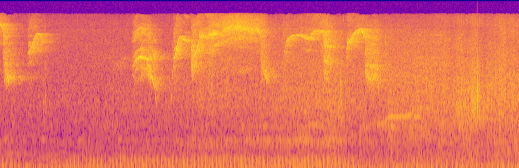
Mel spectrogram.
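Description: Birds chirping in a series of short, high calls, over a steady low hum, with one sharp click just before the end.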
